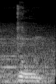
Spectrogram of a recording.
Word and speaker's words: dhol: So when it came into Punjab, our language is such that DH turns into a D. So if you find a Punjabi pronouncing it, they would say dhol or something of the sort.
